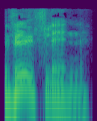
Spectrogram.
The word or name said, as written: wolfflin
